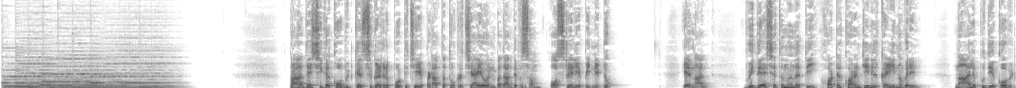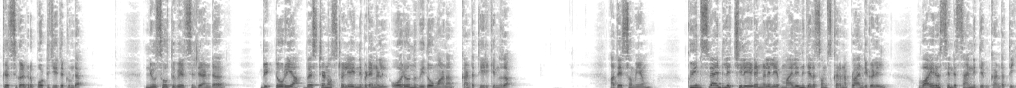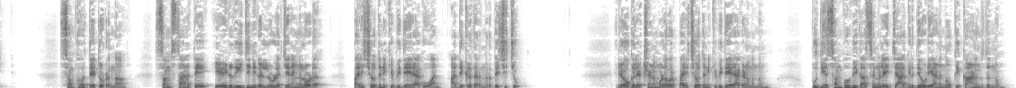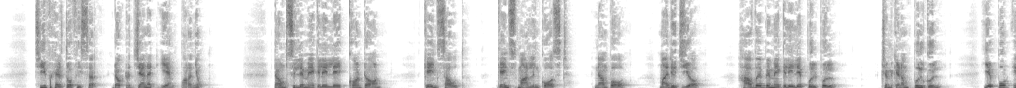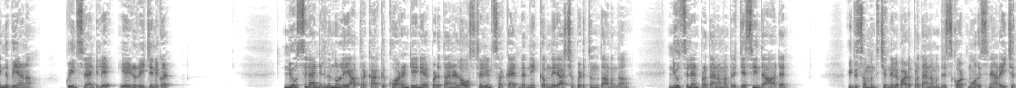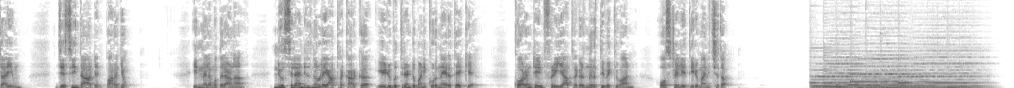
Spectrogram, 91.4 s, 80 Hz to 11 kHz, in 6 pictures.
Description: SBS Malayalam COVID-19 news update.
